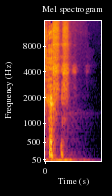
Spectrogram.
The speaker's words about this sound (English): Like, bless cut it out of the podcast, the sneeze. Edit it out.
